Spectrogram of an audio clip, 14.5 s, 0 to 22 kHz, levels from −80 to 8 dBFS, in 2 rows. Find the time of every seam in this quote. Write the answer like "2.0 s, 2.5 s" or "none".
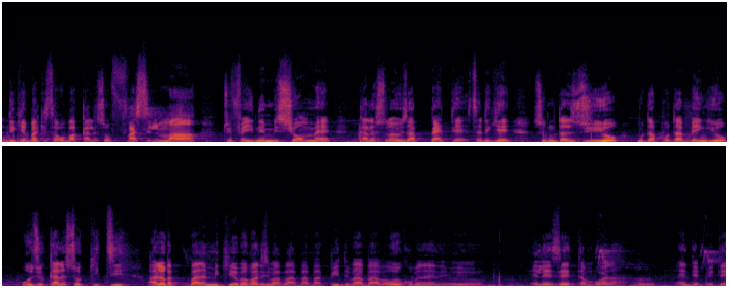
8.9 s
